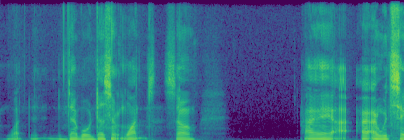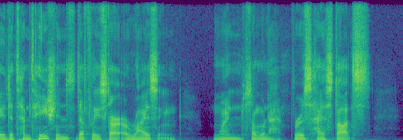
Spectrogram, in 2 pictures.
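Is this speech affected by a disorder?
Yes: cleft palate; congenital cleft palate involving mouth, nose and lip, many surgeries and medical care in childhood; able to speak after surgical treatment.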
